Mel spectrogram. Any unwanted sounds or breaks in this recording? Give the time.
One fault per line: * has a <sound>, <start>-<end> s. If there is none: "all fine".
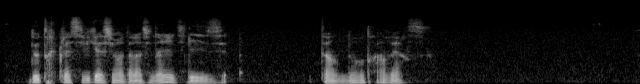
all fine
